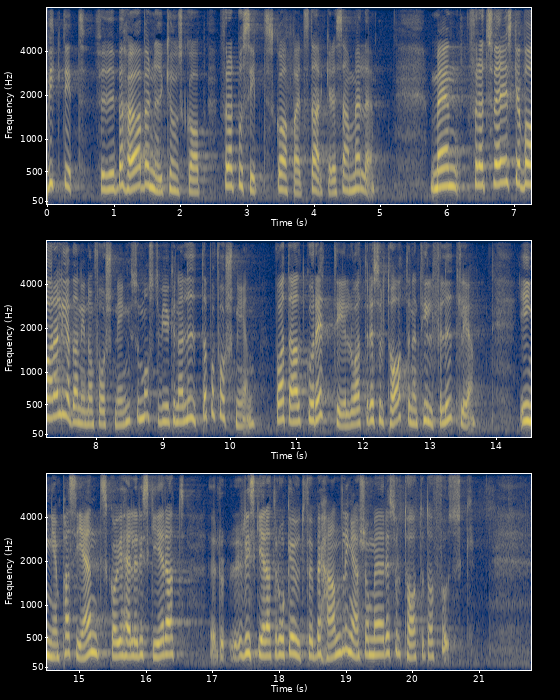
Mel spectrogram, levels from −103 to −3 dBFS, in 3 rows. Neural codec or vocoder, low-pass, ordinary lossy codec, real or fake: none; none; none; real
